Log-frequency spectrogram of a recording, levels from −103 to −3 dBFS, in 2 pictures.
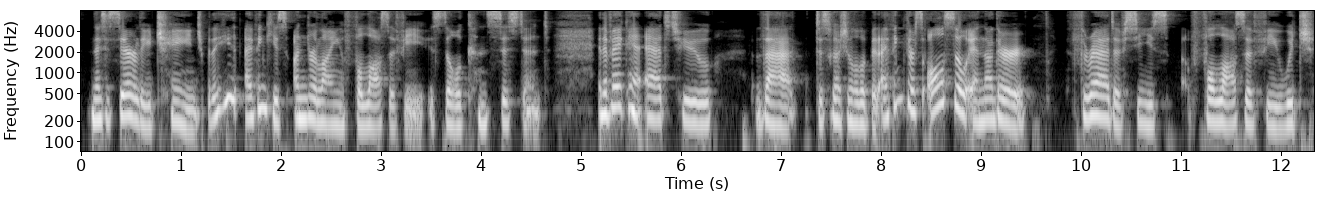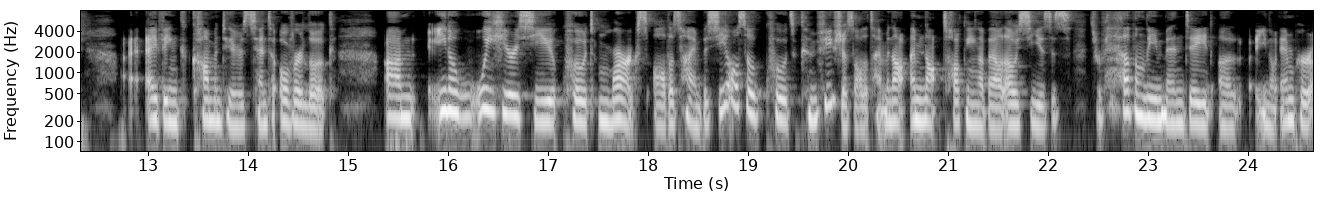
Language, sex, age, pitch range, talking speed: English, female, 20-39, 180-250 Hz, 180 wpm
